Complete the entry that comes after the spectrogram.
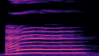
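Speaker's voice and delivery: mock ghostly ooh, way up high; a playful eerie wail; high spooky ooh. Real, not acted. Reacting to creepy scene.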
